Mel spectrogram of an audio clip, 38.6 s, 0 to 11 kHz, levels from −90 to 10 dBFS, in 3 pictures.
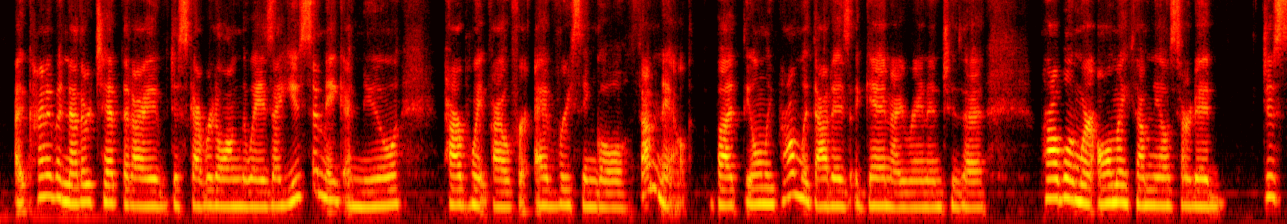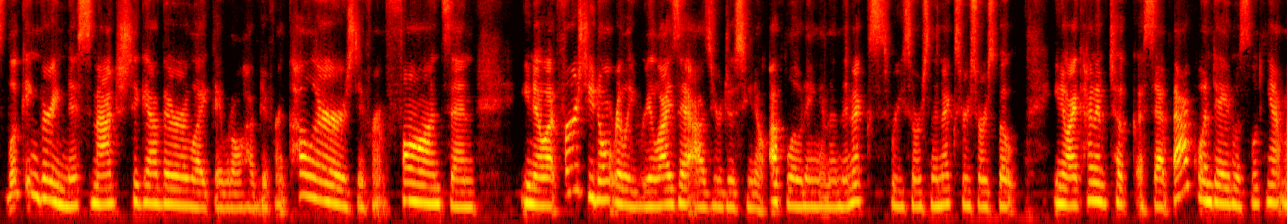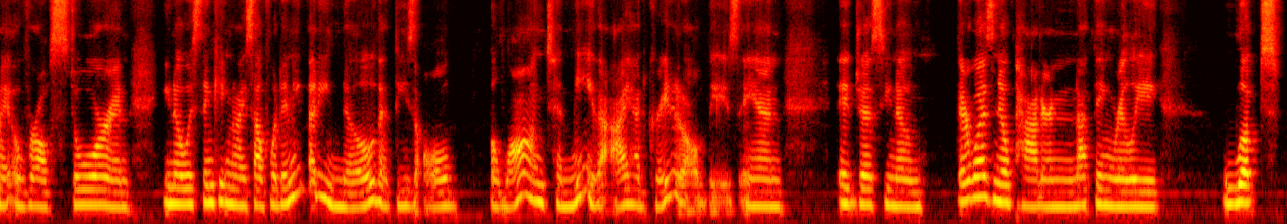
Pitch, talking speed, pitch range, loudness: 190 Hz, 210 wpm, 180-215 Hz, -23 LUFS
